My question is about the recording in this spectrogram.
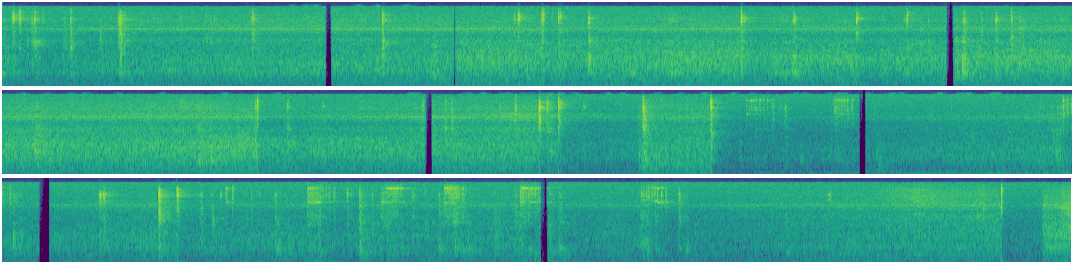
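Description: Light metallic clicks and rattles of a hand tool and small bolts as a fuel pump is fastened back onto its bracket on a lawn tractor engine. The clicks come irregularly, with handling noise that eases about halfway through.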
